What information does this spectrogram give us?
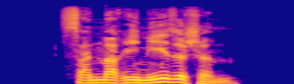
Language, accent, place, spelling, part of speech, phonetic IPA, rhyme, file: German, Germany, Berlin, san-marinesischem, adjective, [ˌzanmaʁiˈneːzɪʃm̩], -eːzɪʃm̩, De-san-marinesischem.ogg
- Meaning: strong dative masculine/neuter singular of san-marinesisch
